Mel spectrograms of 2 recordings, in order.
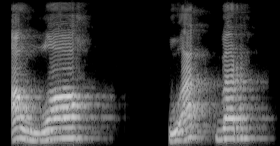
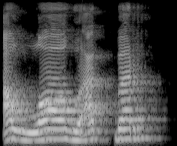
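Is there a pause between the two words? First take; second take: yes; no. First: A pause separates the two words. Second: The two words run straight together. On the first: The speaker calls it wrong. "tidak boleh berhenti" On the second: The speaker calls it right. "langsung gitu ya"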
